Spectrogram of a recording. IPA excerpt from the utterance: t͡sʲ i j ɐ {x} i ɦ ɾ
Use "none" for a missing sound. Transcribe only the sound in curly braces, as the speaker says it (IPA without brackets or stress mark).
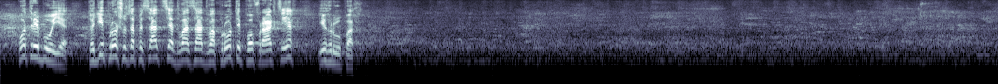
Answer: x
